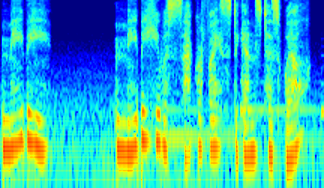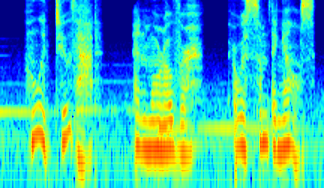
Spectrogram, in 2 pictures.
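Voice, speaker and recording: A woman playing an earnest, dutiful young companion in a video game, speaking in a measured, formal and sincere way. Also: medium pitch, darkish tone, roomy sound, distant mic, faint music behind, close to an everyday voice. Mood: uneasy, questioning. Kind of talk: video game cutscene acting.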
